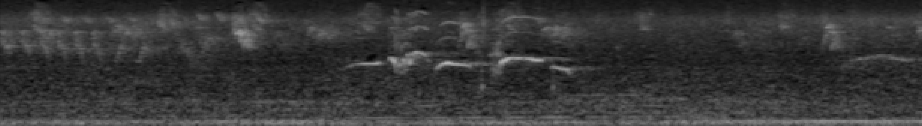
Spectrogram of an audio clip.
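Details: A Eurasian blackbird perched on a rooftop sings its evening song, one mellow, fluting warble of slurred notes over a second long, with a faint later note, possibly a distant answering bird, over a steady low hum.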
